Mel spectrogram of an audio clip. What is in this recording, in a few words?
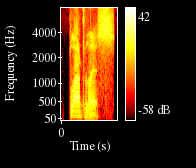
"bloodless", American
